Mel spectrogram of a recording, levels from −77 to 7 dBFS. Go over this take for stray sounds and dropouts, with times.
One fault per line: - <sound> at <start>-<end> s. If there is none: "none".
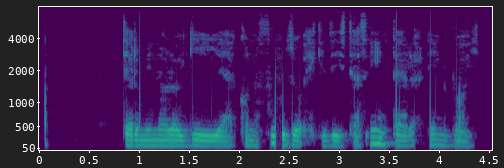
- dropout at 2.4-2.4 s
